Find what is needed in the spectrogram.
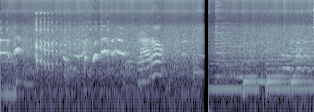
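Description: A woman laughing in fast, breathy bursts with a few words, as an acoustic guitar chord dies away. About four seconds in, the sound drops out for a moment and the acoustic guitar starts playing low notes again.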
